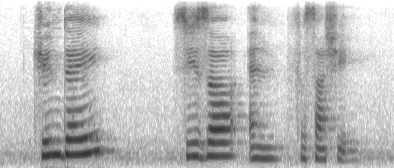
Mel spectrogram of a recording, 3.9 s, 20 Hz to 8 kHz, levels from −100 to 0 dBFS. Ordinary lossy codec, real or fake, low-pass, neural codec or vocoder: Opus, 24 kbps; real; 7.2 kHz; none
